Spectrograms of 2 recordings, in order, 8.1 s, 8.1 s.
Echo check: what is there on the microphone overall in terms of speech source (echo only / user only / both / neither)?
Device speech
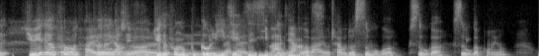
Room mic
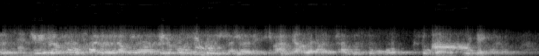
both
